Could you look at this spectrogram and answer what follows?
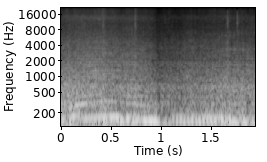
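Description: A classic race-era car driving along, its mid-pitched engine droning steadily with a slight rise and dip in revs, heard from inside at moderate level.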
